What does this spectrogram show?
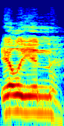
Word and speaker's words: Ilion: gun factory in uh alien new york which is i l uh was it i i l i l o it's like a lion it's like you know it's actually how it's said but you look at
